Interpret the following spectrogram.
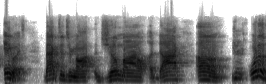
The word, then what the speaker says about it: Jahmile: or whatever it is jamal okay not jameel it is jamal okay so there you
